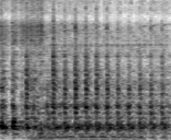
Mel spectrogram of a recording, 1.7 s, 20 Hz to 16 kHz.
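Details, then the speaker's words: Jeep Compass diesel, 2.0 TD 350 engine, idling after start and under light revving: hard rapid metallic knocking with engine shaking, caused by a faulty injector. "Pessoal, vocês ouviram um barulho? tipo um castanhado batido de pino por causa do problema."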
